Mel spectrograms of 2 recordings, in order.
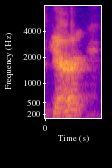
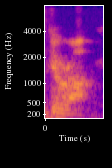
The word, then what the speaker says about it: Garrick: The human pronunciation is Garrick, orc pronunciation is Garrock.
